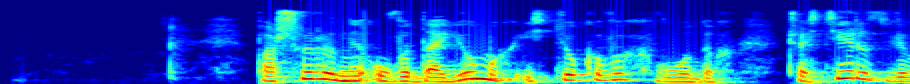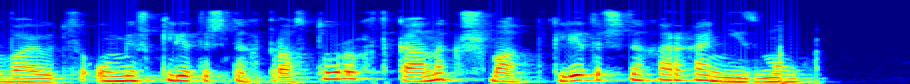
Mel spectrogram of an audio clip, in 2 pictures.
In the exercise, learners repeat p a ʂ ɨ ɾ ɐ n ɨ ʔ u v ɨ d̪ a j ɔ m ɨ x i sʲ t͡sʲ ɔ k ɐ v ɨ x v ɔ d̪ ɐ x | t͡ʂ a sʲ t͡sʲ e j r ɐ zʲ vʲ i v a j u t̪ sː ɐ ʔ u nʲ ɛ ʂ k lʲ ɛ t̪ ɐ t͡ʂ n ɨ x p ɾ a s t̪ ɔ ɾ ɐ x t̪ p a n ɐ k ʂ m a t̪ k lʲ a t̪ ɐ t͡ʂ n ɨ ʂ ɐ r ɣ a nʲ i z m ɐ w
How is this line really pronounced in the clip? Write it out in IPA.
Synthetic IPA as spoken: p a ʂ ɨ ɾ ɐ n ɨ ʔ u v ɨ d̪ a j ɔ m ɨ x i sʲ t͡sʲ ɔ k ɐ v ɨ x v ɔ d̪ ɐ x | t͡ʂ a sʲ t͡sʲ e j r ɐ zʲ vʲ i v a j u t̪ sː ɐ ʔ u mʲ ɛ ʂ k lʲ ɛ t̪ ɐ t͡ʂ n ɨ x p ɾ a s t̪ ɔ ɾ ɐ x t̪ k a n ɐ k ʂ m a t̪ k lʲ ɛ t̪ ɐ t͡ʂ n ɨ x ɐ r ɣ a nʲ i z m ɐ w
